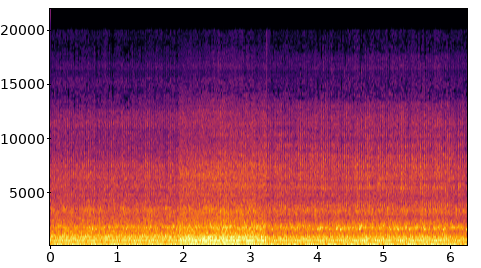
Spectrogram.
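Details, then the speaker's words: 1995 Western Star with Cat 3406E diesel idling before exhaust replacement: raspy, uneven chuff instead of smooth low rumble, louder than normal, from holes in the crumbling exhaust. "here's what the truck like sounds like currently with the holes in the exhaust like it's not bad it's louder than without any hold but it's not a you know it's not a smooth low rumble um you can tell it just sounds a little off"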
